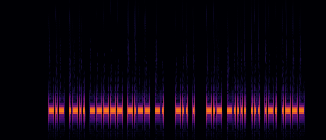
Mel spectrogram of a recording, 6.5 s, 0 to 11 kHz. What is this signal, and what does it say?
Morse code, heard as a keyed tone, about 36 wpm, 700 Hz. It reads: KL0YN DE K6SRJ
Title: USA Callsign DE Callsign - 5 Characters - 35wpm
